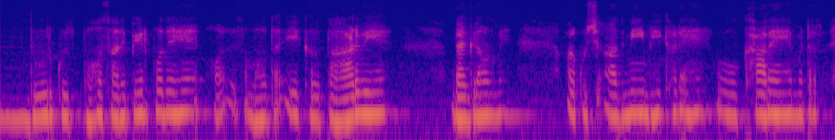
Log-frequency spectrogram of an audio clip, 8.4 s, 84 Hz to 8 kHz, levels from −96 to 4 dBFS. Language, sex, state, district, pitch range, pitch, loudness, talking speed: Hindi, female, Uttar Pradesh, Varanasi, 180-200 Hz, 190 Hz, -44 LUFS, 200 wpm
